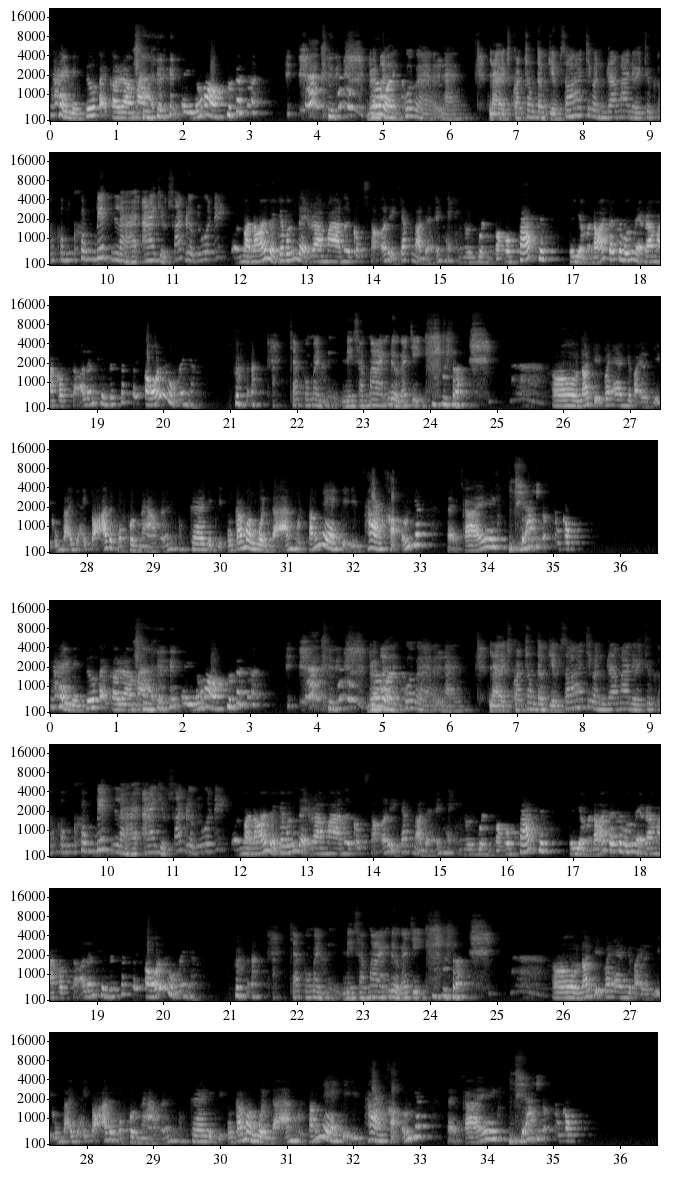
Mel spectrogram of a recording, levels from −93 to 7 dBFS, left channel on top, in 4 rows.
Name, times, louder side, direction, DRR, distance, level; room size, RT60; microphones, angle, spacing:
voice 1, 0.0-1.6 2.0-3.1 3.8-4.1 4.5-5.2 11.9-16.6 16.9-20.5 21.1-21.4 24.2-24.5 25.3-33.1 33.4-34.2 34.5-34.7 35.0-35.2, left 3 dB, 85° left, 0.6 m, -28 dB
voice 2, 1.2-1.9 3.5-11.8 21.6-24.9 34.3-34.8, left 1 dB, 35° left, 0.5 m, -36 dB
3.6 x 2.3 x 3.7 m
head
